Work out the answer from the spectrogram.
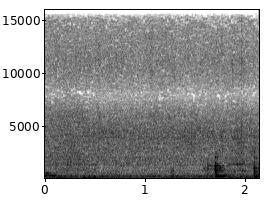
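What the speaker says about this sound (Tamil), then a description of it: "உருளைக்கிழங்கு ஃப்ரையும் இந்த சைடு ரெடி ஆகிட்டுருக்கு." Soft, steady sizzling of potatoes frying in a pan, with a couple of brief stirring scrapes near the end; no voices.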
